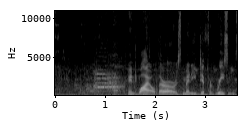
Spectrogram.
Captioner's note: chicken sounds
